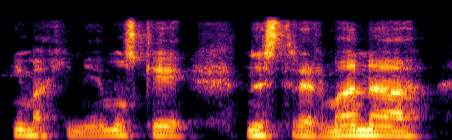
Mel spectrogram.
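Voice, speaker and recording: Slow, emphatic preacher. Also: mid-range voice, little pitch movement. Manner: slow, emphatic, rhetorical questions. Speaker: pastor. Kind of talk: sermon.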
